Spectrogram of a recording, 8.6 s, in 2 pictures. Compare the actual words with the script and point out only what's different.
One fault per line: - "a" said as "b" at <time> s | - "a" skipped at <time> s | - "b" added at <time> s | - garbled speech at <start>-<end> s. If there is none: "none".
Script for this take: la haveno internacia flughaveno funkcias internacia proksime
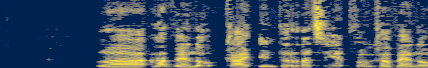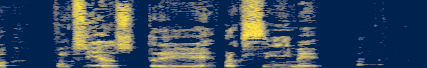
- "kaj" added at 2.3 s
- "internacia" said as "tre" at 5.8 s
